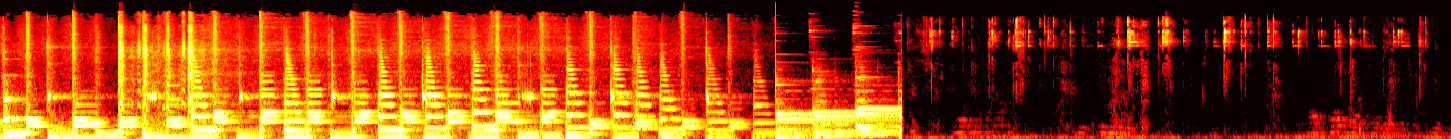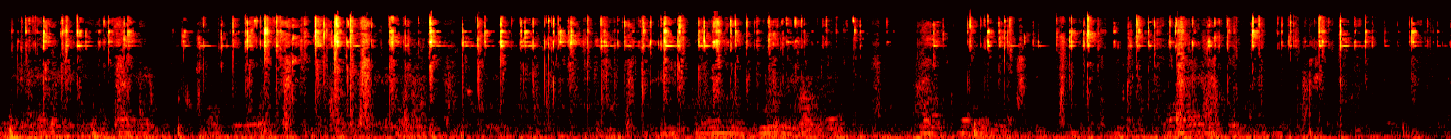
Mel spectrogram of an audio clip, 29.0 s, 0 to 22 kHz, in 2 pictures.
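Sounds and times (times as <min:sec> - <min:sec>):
light jingling: 0:09.0 - 0:29.0.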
